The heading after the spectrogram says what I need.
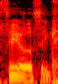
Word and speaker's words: caulk: Yes, I know, not C-O-C-K. Yeah. No, I'm pronouncing it wrong, but you're saying it right.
